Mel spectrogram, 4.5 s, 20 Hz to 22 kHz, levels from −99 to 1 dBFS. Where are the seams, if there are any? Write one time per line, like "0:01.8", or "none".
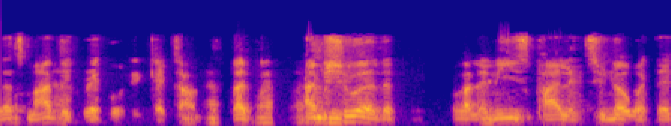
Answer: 0:01.5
